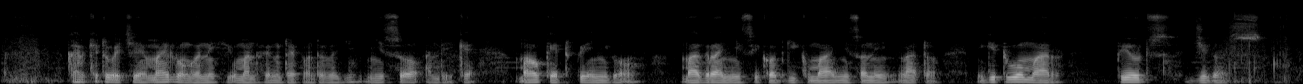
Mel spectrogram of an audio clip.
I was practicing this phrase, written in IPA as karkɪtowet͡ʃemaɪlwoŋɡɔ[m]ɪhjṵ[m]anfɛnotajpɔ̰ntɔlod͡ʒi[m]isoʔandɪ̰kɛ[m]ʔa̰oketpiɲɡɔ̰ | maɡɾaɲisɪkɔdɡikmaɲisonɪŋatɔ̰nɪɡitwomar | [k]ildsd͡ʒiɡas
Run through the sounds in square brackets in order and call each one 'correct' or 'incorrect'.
incorrect: n, correct, incorrect: ɲ, correct, incorrect: p

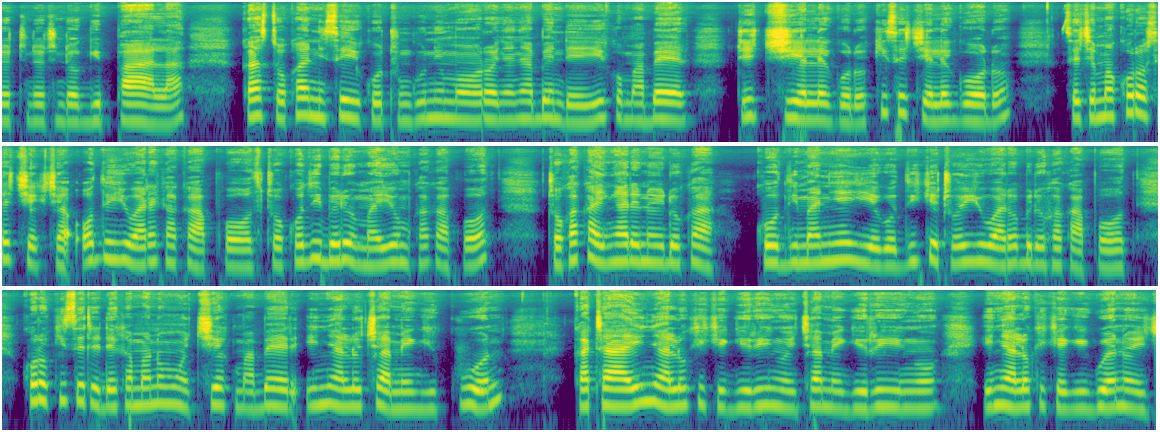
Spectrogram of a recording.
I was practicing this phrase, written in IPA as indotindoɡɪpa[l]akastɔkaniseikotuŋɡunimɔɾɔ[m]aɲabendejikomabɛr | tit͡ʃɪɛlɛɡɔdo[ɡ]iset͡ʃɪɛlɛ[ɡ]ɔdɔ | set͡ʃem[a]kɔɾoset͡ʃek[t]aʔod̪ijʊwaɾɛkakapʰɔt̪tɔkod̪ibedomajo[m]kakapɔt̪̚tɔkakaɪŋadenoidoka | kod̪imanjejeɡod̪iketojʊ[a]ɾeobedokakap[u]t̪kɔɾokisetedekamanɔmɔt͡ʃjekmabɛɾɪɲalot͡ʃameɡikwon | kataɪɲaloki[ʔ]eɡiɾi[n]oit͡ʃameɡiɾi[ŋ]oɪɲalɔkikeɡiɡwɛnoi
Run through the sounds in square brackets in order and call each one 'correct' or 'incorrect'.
correct, incorrect: ɲ, incorrect: k, correct, correct, incorrect: t͡ʃ, correct, correct, incorrect: ɔ, incorrect: k, incorrect: ŋ, correct

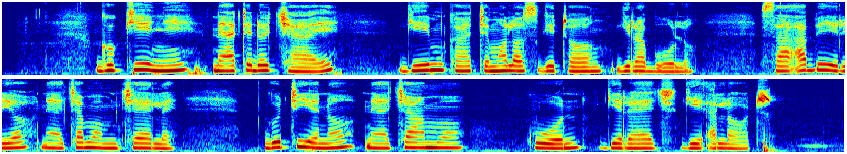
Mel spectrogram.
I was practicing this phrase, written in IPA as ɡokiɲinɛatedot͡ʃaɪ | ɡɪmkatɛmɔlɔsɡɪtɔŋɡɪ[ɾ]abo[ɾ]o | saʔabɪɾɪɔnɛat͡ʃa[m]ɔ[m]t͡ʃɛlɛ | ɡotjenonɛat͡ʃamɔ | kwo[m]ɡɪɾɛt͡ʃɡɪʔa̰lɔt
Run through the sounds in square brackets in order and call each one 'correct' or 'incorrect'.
correct, incorrect: l, correct, correct, incorrect: n

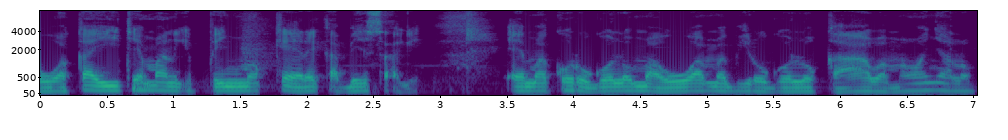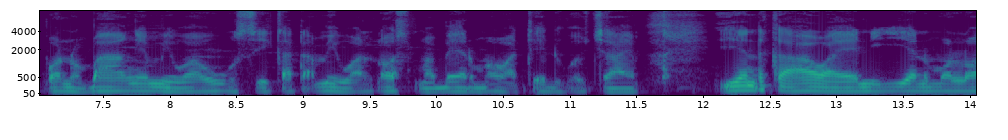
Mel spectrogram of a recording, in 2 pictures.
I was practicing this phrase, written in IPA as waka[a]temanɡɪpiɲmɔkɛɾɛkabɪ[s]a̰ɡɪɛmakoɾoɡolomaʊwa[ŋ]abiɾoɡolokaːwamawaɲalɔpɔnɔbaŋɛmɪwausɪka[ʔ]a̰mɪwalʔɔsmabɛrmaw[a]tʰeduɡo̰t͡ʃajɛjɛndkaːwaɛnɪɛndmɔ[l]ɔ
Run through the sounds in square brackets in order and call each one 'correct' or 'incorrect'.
incorrect: i, correct, incorrect: m, incorrect: t, correct, correct

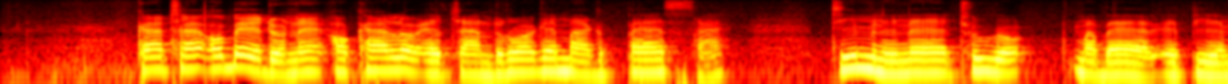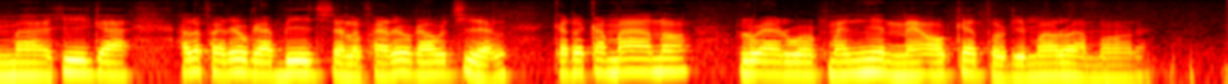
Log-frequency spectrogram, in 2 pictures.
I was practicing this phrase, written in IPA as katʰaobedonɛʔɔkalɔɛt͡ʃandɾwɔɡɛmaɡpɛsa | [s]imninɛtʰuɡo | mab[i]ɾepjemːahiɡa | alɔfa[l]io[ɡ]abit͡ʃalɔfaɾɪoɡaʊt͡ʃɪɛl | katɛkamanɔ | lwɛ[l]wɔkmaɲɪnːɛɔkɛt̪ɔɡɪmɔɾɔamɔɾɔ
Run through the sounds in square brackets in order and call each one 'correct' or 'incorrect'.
incorrect: t, incorrect: ɛ, incorrect: ɾ, correct, incorrect: ɾ

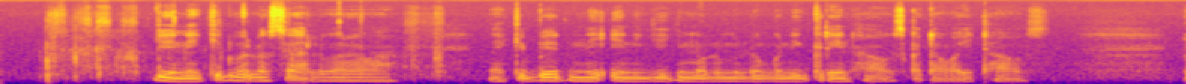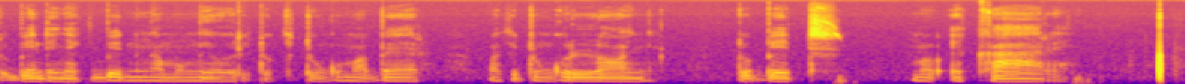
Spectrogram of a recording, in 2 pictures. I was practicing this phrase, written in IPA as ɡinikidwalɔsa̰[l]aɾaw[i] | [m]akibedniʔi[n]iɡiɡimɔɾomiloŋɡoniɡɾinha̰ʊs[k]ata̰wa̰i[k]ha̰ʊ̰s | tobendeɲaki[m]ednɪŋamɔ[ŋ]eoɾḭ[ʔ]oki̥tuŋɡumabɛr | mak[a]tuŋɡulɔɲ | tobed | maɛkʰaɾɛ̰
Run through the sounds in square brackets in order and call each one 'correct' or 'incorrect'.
correct, incorrect: a, incorrect: ɲ, correct, correct, incorrect: t, incorrect: b, correct, incorrect: t, incorrect: i

